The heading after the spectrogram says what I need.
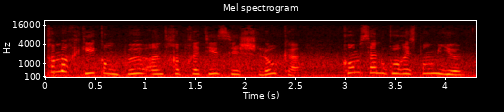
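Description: A woman's voice: high-pitched, animated, normal speed, background noise. A woman with a non-native accent teaching a lesson, patiently explaining with frequent hesitations and restarts. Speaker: Ayurveda teacher.

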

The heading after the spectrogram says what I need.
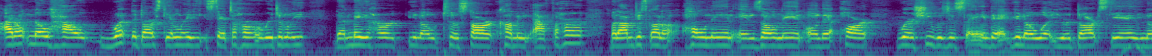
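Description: A woman in her thirties, still stuffy-nosed from a cold, hosts a casual commentary vlog from home, talking straight into a close-up phone camera. Her mid-range, slightly mellow voice moves little in pitch at a normal speed as she rambles through her opinions, chatty and confident, with lots of "you know" fillers.

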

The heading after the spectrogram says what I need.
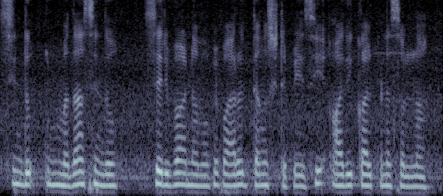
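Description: A woman voicing Shyam, a young man who calmly and firmly reassures his family. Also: fairly low pitch, fast, slight background noise, natural voice, poor audio. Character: young husband, caring brother-in-law.

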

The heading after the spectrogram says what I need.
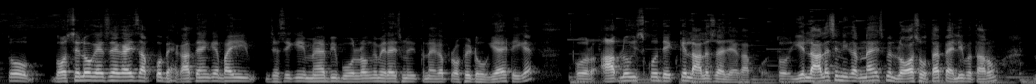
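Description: A man giving casual, chatty commentary over his own slot game session, speaking frankly to his viewers about wins and losses. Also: fairly high pitch. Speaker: gaming YouTuber.

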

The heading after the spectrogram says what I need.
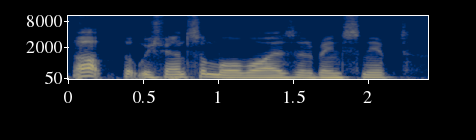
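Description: Cursing, mellow-voiced guy working on a car. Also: medium pitch, steady tone, moderate pace, a little hiss or hum. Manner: swears often, mutters while working. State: out of breath. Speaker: car project vlogger. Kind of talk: casual work-along narration. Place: cramped car footwell.

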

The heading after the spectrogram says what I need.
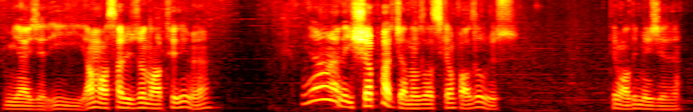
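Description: This twenty-something streamer from Turkey talks fast while giving live commentary on the match he's playing. He veers between quiet, low grumbles and abrupt high-pitched squeals. Playful and hyped, he keeps things relaxed and swears offhandedly.

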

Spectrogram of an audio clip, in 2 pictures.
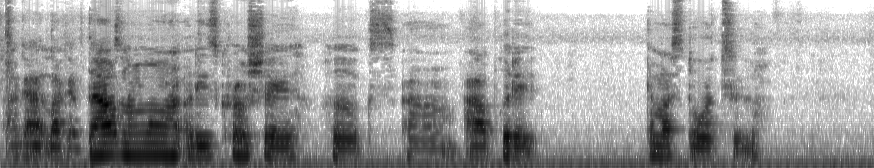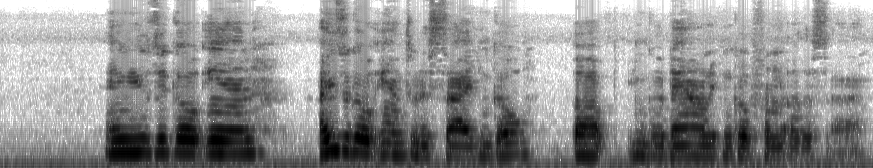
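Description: Female American vlog host, 30s, slightly low pitch, casual how-to delivery, a little off-mic. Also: fairly even intonation, normal speed, creaky, a little mellow. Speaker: hair tutorial host. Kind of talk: casual instructional chat. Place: small home bathroom, indoors. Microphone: camera a short distance away. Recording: voice distant from the mic.

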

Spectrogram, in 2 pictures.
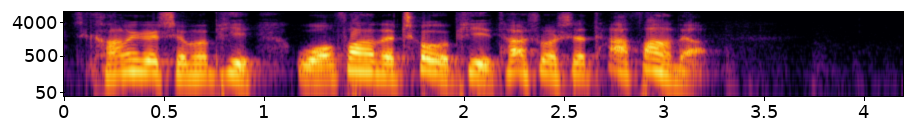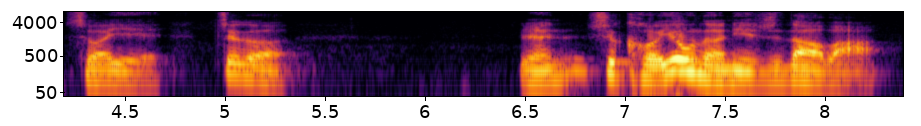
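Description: A man's voice: mid-range voice, vocal fry. An older man hosting a political commentary show, telling folksy stories and acting out the voices he quotes. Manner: folksy, acts out quoted voices, lively emphatic delivery.

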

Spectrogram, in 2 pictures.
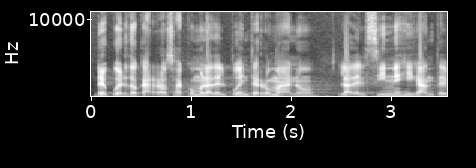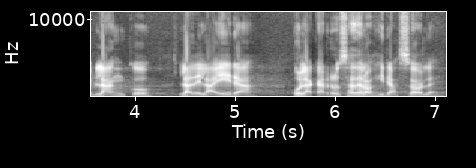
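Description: Bright-voiced young man in echoing church. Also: mid-range voice, clear, resonant tone. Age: young adult. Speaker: festival proclaimer. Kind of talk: read-out ceremonial speech with recited verse. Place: large ornate church, indoors. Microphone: microphone on a stand. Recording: long church reverb.

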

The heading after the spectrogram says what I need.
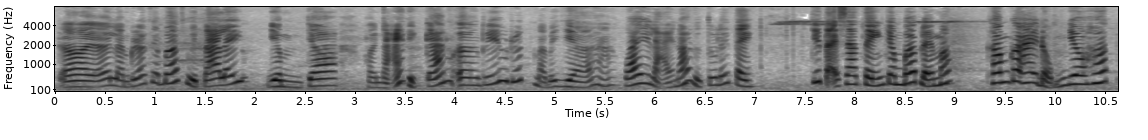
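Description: A woman's voice: on the high side, big pitch swings, quick pace, hardly any pauses, a bit bright, a little hiss or hum. A woman voicing a grumpy, bossy male toy dinosaur that grumbles and teases. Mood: indignant. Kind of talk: toy play voice acting.

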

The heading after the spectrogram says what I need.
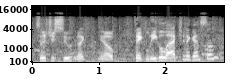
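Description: A young man co-hosting a casual chat in an easygoing, joking way. His voice is high for a man, and clear music plays in the background. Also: animated, fast. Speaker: co-host.

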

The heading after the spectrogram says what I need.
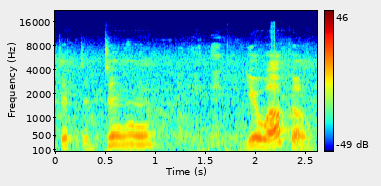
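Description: A man with a high voice speaks expressively and slowly inside the large, echoing hall of a science center. He's a company representative fielding audience questions in a casual public Q&A, friendly and rambling with lots of fillers and restarts. The hall is reverberant, with faint background noise.

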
